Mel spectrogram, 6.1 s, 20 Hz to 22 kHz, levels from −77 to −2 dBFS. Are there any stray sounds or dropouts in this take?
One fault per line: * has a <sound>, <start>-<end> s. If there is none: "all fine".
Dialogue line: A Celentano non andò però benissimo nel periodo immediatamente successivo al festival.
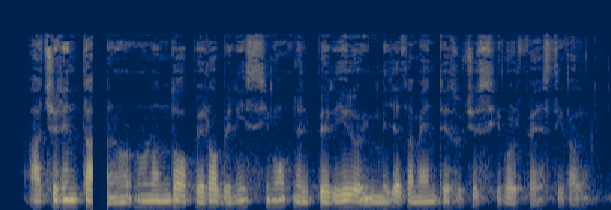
* has a dropout, 0.9-1.1 s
